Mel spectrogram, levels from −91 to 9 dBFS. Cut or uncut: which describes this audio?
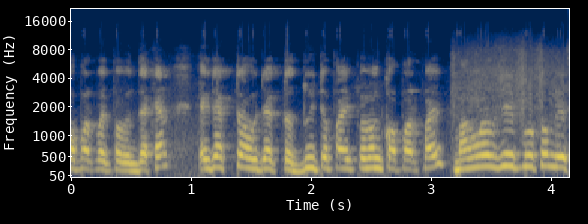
cut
